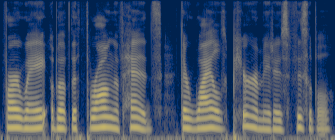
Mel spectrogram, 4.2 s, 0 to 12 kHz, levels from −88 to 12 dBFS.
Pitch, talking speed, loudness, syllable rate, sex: 195 Hz, 170 wpm, -16 LUFS, 4.9 syllables/s, female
